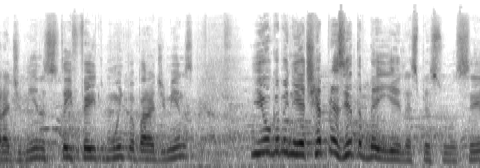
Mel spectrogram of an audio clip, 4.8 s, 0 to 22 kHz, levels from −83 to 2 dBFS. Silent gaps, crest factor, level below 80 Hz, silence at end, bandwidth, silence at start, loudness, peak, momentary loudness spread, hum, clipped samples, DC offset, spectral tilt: none; 18 dB; -44 dBFS; 0 s; 17 kHz; 0 s; -18 LUFS; 0 dBFS; 14 LU; none; under 0.1%; under 0.1%; -5.5 dB/octave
